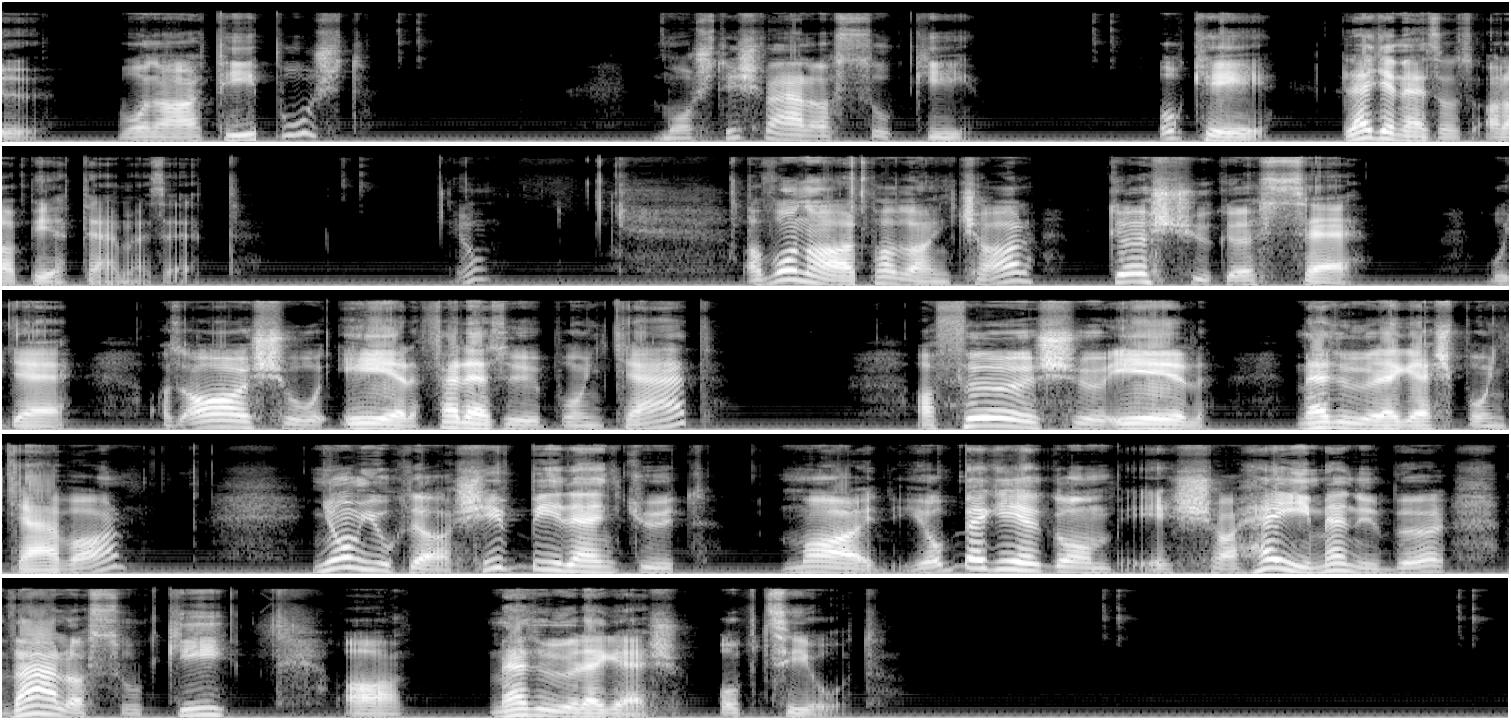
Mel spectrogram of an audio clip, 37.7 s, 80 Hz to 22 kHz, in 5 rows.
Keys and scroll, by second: 15.8 v, 16.4 o, 30.4 Return.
